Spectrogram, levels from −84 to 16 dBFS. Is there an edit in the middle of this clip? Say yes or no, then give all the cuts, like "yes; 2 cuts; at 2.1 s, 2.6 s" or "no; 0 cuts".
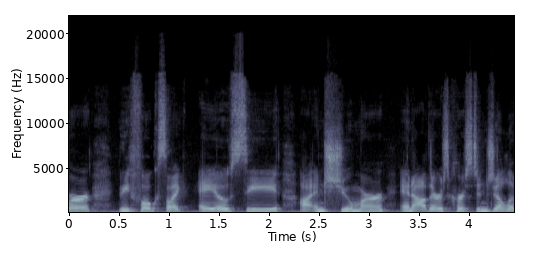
no; 0 cuts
